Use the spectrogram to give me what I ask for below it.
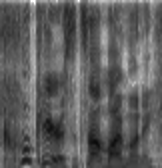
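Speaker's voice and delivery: loud, laughing shrug-off; laughing dismissal. Real, not acted. Laughs off losing audience.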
